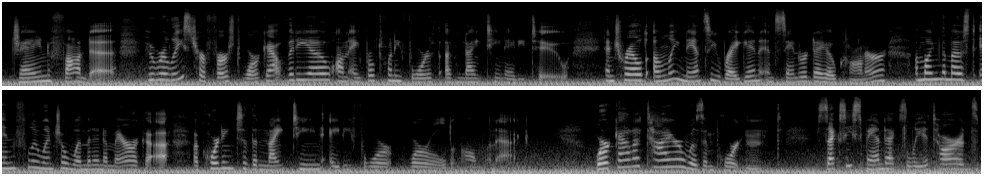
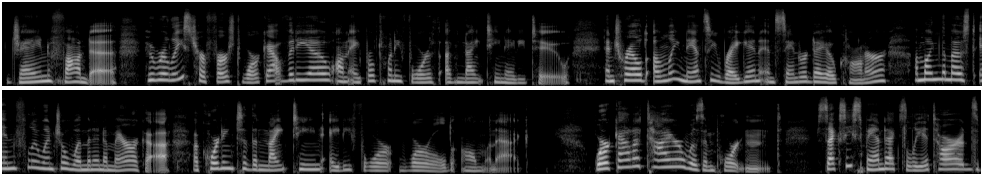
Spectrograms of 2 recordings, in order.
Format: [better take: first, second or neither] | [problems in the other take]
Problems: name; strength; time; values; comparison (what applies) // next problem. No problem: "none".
second | low rumble; noticeable; throughout; 10 dB below the speech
